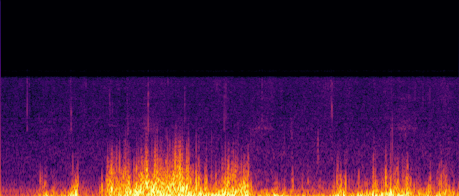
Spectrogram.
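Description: Dogs run through long grass with a rustling sound.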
